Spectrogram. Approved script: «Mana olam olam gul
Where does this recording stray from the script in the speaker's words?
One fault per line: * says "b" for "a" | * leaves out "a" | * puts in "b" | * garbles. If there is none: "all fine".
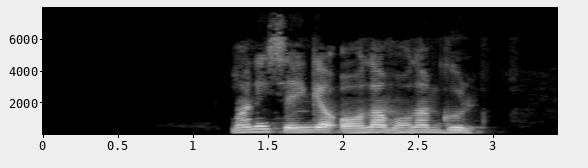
* puts in "senga"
